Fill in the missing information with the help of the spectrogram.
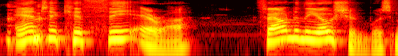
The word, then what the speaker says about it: Antikythera: As I said, in the Netherlands, she indeed said it's the Antikythera.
